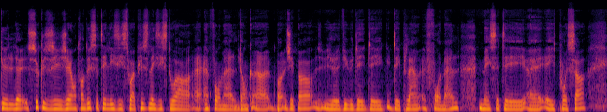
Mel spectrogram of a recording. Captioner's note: speaking French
